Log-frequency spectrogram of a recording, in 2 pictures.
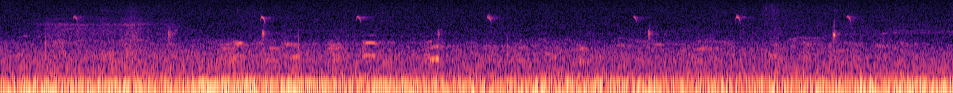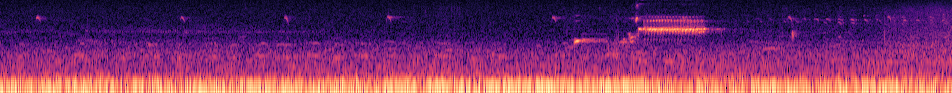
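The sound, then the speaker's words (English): Swamp sparrow calls: sharp, high chips repeating at a steady, unhurried pace over a low, constant rumble of background noise, with a brief burst of other bird sound near the end. “Also hearing what probably is swamp sparrow doing calls.”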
